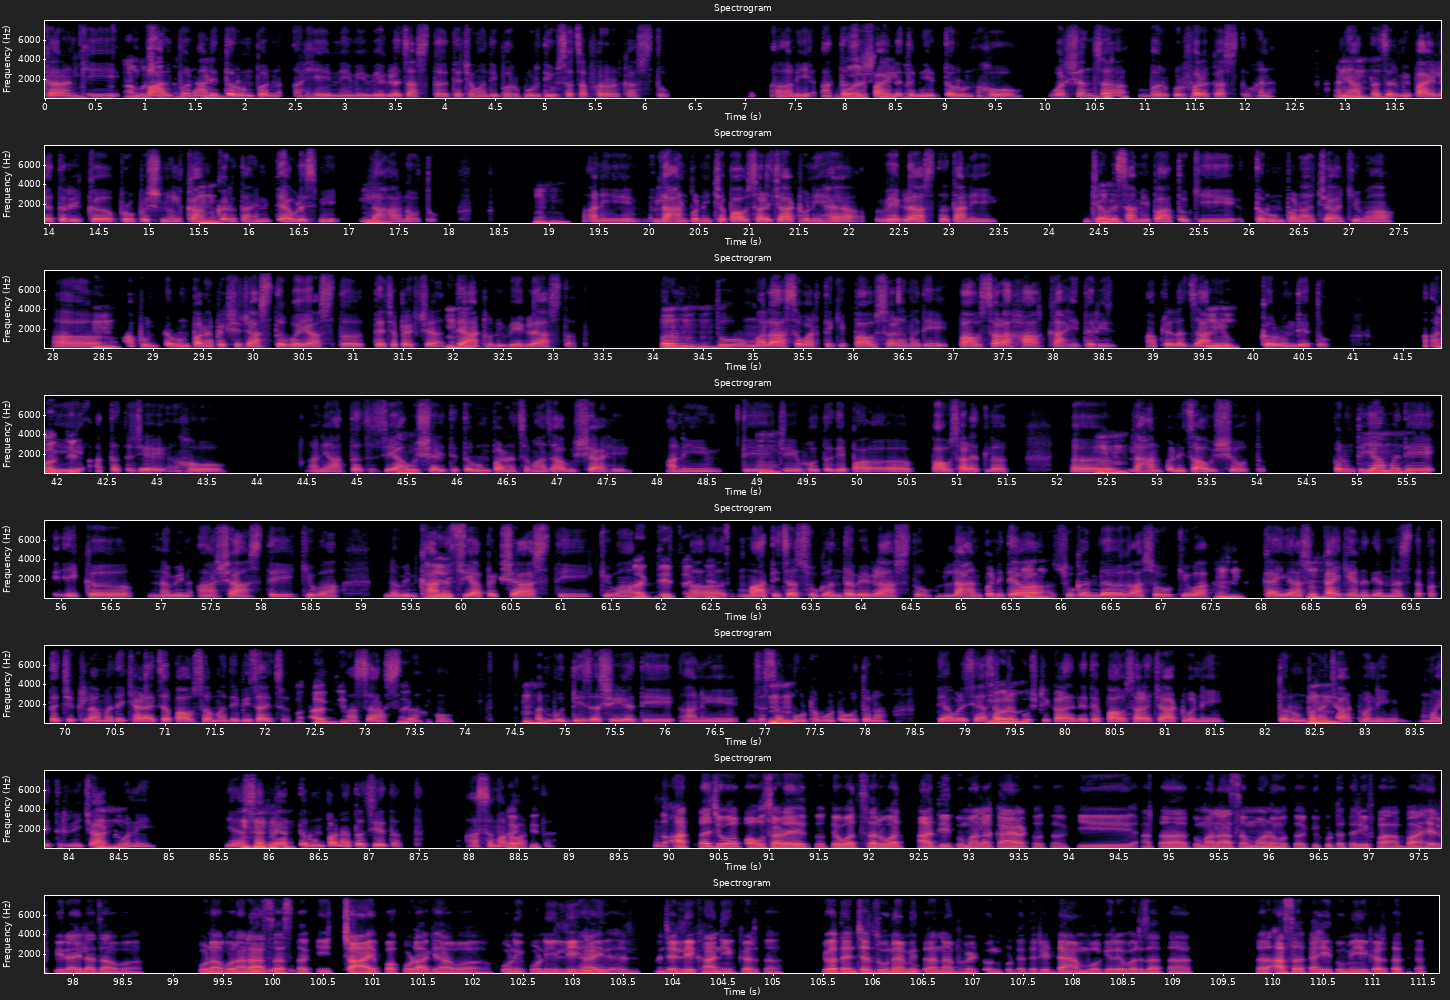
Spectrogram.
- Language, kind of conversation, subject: Marathi, podcast, वर्षातल्या पावसाळ्याचा तुमच्या आयुष्यातला अर्थ काय आहे?
- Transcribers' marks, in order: other background noise; tapping; chuckle; other noise; "अगदीच" said as "मगदीच"; chuckle; in Hindi: "चाय पकोडा"; in English: "डॅम"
